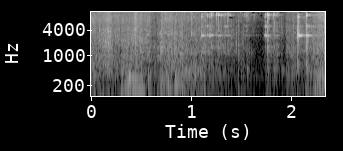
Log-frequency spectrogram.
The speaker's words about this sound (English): I'll put some crushed ice into our tiki glass, which we have prepared for this purpose.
